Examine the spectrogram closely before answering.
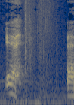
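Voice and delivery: usual speaking voice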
